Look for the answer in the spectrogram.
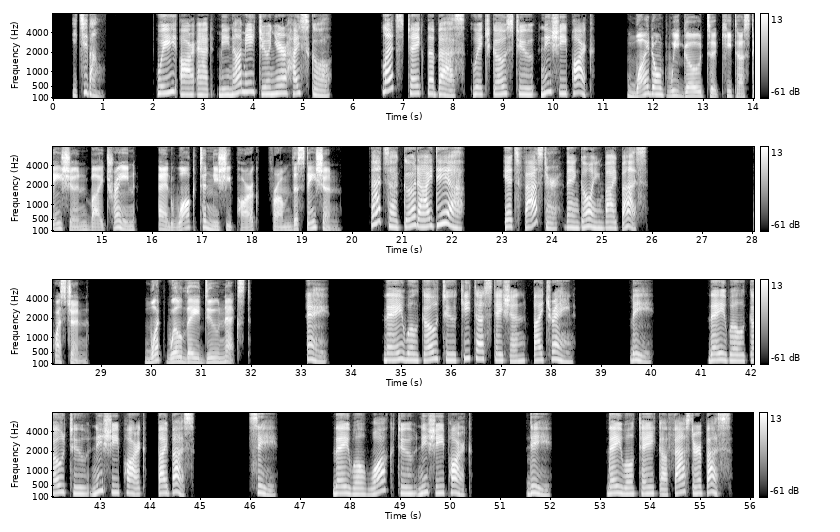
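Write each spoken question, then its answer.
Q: What will they do next?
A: A: They will go to Kita Station by train.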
